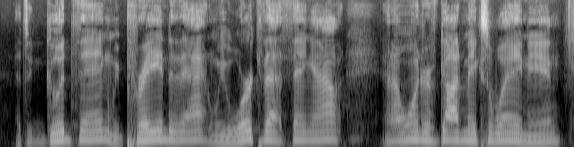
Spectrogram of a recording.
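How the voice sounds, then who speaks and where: On a very clean recording with a silent background, a man speaks at a fairly quick pace. His delivery has ordinary pitch variation. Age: 30s. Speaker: podcast host. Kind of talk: casual chat.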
